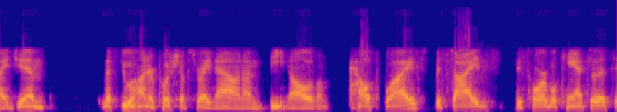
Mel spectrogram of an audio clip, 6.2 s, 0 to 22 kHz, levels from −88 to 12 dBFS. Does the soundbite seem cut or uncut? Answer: cut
